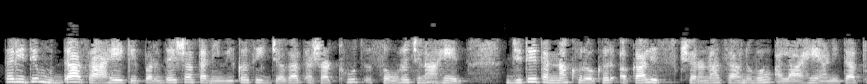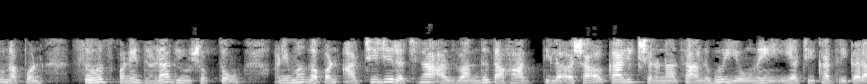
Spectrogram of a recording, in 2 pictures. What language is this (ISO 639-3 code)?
mar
